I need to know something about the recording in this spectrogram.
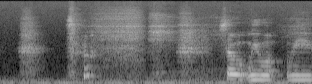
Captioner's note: chuckling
